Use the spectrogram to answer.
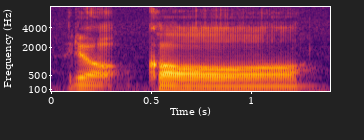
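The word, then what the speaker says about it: ryokō: is the trip now is it ryoko no it was the first one was short and the second syllable was one ryoko it was so that's what makes it tricky miso can i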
